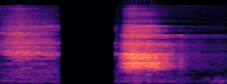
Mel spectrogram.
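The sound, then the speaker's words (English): A long, slow exhale for calming stress, preceded by a shorter breath; after a brief silence, the main breath swells into a soft, sigh-like rush of air that gradually fades. “Long, slow exhale.”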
